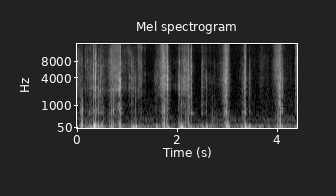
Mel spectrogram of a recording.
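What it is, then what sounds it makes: Plastic bottle. An empty clear plastic drink bottle is held at the mic and tapped and scratched with fingernails. A series of short, crinkly, crunchy taps each lands with a dull low thump and a bright scratchy hiss, separated by quieter rustling. Each tap dies away quickly.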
